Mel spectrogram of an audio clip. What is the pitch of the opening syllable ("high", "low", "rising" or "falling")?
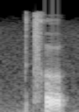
low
